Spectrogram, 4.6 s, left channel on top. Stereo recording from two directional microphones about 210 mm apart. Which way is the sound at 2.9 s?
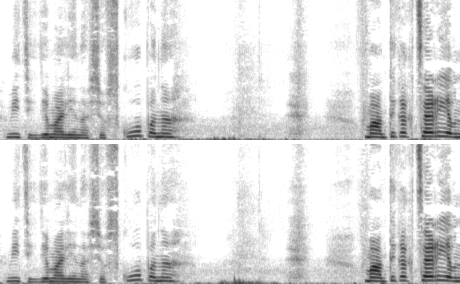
Centre (ahead or behind).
